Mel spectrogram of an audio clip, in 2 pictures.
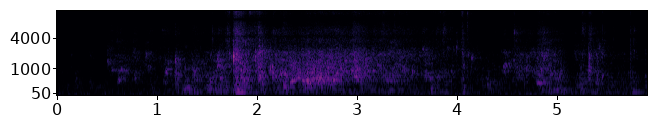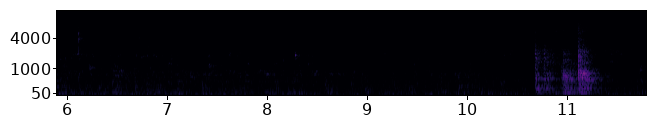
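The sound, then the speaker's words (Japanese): Water sloshes and splashes in a hot bath as someone climbs out of the water to sit down, a broad surge of swishing that fades into soft drips, then a brief splash near the end. “お湯から上がってそこに腰掛けていただけるかしら。”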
